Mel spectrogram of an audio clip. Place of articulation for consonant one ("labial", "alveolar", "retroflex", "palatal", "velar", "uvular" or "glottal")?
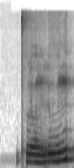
labial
